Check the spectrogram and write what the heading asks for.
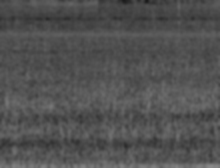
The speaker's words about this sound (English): And we'll just rest right here by this lovely, lovely creek.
